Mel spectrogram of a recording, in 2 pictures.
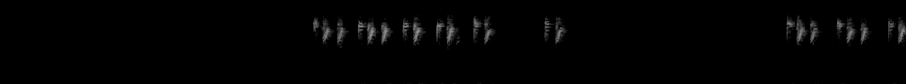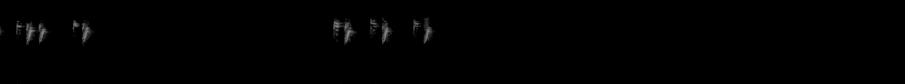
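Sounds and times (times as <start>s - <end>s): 
European goldfinch double chirps: 3.1s - 5.7s, 7.9s - 10.0s, 12.4s - 13.4s.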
